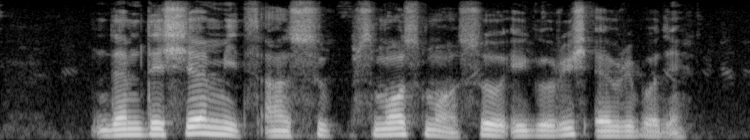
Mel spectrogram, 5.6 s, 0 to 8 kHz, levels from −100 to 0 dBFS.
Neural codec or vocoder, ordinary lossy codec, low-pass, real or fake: none; none; none; real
